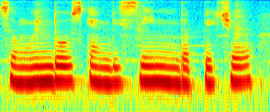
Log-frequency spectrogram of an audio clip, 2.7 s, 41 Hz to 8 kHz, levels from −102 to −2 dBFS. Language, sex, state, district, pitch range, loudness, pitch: English, female, Assam, Kamrup Metropolitan, 165-180 Hz, -12 LUFS, 175 Hz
